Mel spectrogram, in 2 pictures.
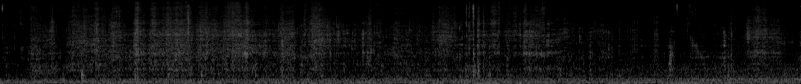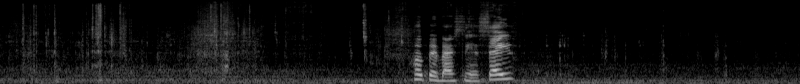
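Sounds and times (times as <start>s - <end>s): chewing a sandwich: 0.0s - 16.0s.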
